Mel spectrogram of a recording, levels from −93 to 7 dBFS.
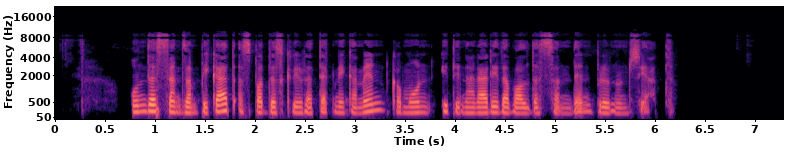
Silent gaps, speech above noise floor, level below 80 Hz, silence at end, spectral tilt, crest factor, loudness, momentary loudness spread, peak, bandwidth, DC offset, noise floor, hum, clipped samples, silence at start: none; over 66 dB; -66 dBFS; 1.1 s; -5 dB/octave; 22 dB; -25 LUFS; 9 LU; -4 dBFS; 10 kHz; under 0.1%; under -90 dBFS; none; under 0.1%; 0.75 s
